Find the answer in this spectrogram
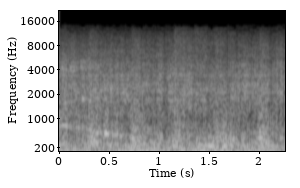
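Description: Live thrash-punk band playing loud, with distorted electric guitar and a pounding drum kit.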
